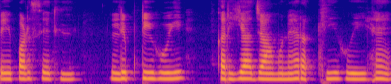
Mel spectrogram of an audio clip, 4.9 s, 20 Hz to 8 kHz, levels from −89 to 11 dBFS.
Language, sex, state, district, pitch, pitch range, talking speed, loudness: Hindi, female, Uttar Pradesh, Etah, 215 Hz, 205-220 Hz, 110 wpm, -16 LUFS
